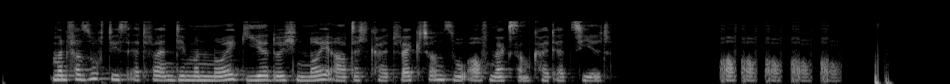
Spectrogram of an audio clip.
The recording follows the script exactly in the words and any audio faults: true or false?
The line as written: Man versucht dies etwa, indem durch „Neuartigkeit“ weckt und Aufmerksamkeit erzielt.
false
